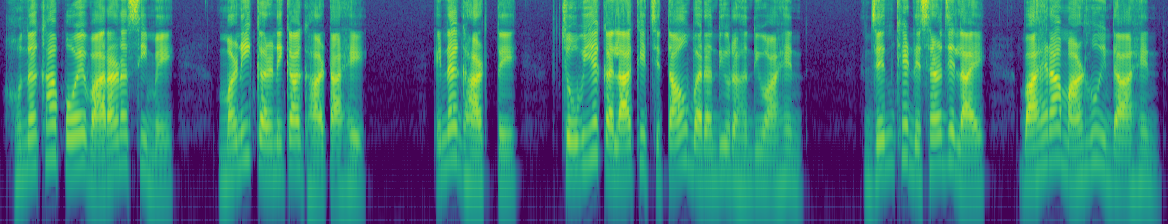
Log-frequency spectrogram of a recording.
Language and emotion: Sindhi, neutral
